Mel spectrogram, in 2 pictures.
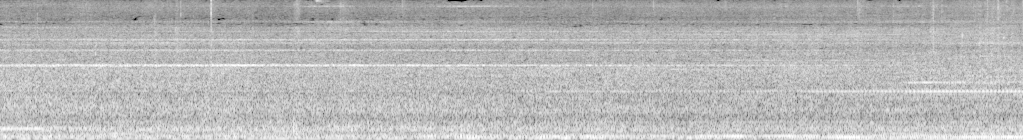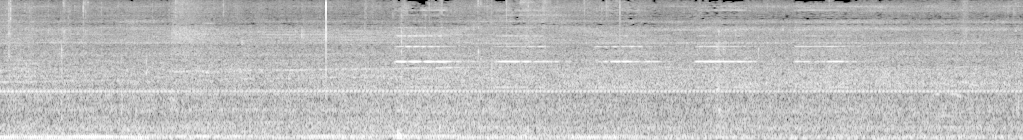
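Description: Low rumble of trains at a station platform, swelling midway, with a steady whine joining about eight seconds in. A single sharp knock sounds about fourteen seconds in, followed by a run of about six short, evenly spaced high beeps.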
